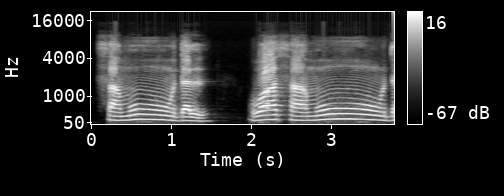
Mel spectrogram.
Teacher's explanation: میم واو پیش مو کو ایک الف کے برابر کھینچا گیا ہے کیونکہ پیش کے بعد جزم والا واو موجود ہے۔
